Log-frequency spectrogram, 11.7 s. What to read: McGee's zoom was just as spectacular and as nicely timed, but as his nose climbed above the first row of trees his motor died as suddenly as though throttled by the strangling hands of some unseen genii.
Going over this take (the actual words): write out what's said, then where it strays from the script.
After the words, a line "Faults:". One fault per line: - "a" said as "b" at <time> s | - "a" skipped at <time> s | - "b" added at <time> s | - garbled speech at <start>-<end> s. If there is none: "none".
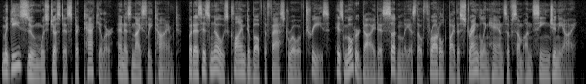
McGee's zoom was just as spectacular and as nicely timed, but as his nose climbed above the fast row of trees his motor died as suddenly as though throttled by the strangling hands of some unseen genii.
Faults:
- "first" said as "fast" at 5.3 s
